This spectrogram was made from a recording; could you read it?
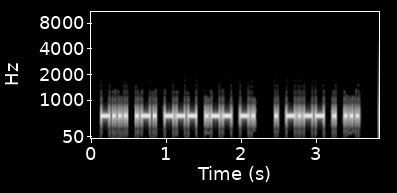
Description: Morse code, heard as a keyed tone, about 31 wpm, 600 Hz. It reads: BROWN EYES
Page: Never 31wpm | CW med Gnister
